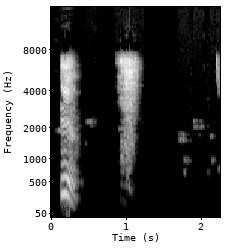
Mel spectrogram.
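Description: A single short, breathy burst of air from a man about a second in, sharp and hissy with no voice in it. It comes just after a spoken word.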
